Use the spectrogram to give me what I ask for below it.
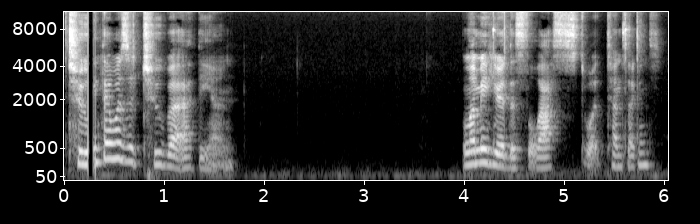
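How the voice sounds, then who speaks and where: A woman musician giving casual reaction commentary on an album, excitable and analytical, now and then humming or singing along. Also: mid-range voice, moderate pace, vocal fry. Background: the reviewed song playing loudly.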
